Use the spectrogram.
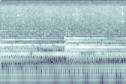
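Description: Soft, steady rainfall patters beneath a sustained, humming musical drone, quiet and continuous with no voices over it.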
